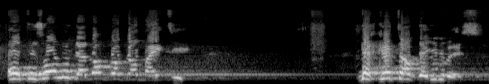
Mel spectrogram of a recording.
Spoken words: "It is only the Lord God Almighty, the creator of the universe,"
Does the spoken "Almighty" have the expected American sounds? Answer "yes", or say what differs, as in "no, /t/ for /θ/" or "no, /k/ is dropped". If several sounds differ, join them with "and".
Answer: no, /l/ is dropped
